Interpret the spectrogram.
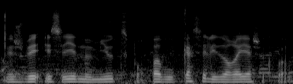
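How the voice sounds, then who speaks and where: A man's voice: mid-range voice, monotone, fast talker, crowd noise. A man with a head cold giving live esports commentary, chatty and full of fillers and restarts. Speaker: esports caster.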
